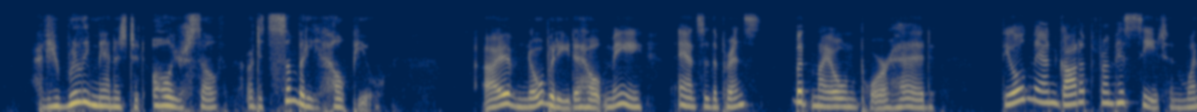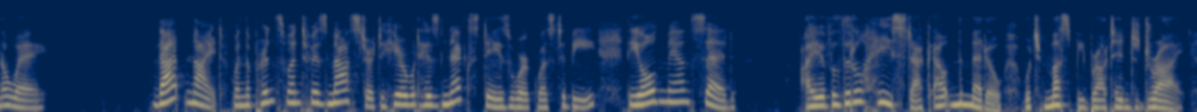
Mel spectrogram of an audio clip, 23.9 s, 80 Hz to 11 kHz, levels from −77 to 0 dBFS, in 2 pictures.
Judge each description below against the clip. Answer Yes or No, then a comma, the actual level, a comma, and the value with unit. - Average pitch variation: No, wide, 6.1 semitones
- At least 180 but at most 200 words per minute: Yes, average, 195 wpm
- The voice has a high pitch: Yes, high, 210 Hz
